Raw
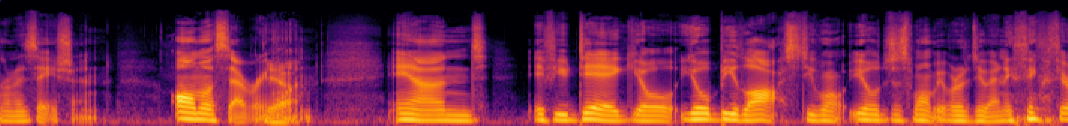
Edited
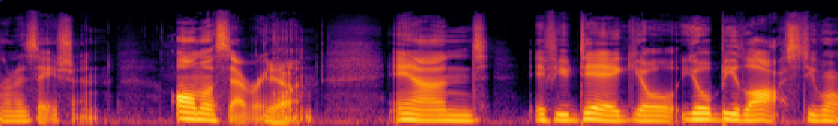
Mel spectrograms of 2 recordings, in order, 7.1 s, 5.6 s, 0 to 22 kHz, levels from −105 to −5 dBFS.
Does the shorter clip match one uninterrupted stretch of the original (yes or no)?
yes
